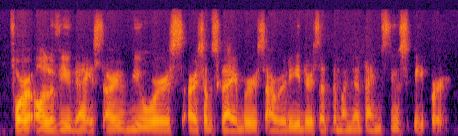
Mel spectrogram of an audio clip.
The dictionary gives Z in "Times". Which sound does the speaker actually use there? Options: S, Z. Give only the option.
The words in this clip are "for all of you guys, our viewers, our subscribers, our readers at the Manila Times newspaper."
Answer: S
